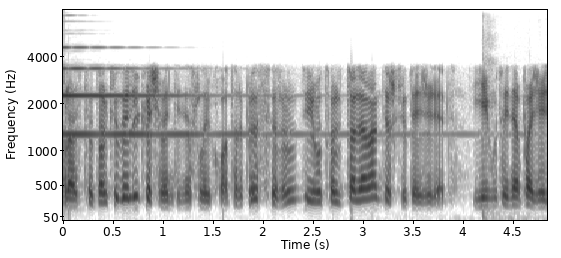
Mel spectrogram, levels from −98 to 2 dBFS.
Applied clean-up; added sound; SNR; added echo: none; Bell; 7 dB; none.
